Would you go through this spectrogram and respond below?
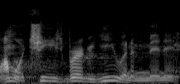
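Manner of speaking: put-on Alabama accent. Retelling how a father scolded his son: imitating dad from Alabama. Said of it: "He'd go".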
